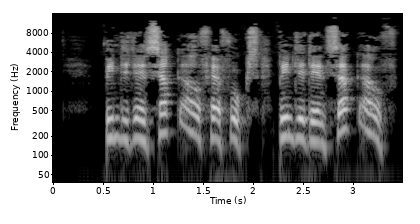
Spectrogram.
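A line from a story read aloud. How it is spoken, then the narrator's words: Cat calling out. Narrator (German): rief die Katze zu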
